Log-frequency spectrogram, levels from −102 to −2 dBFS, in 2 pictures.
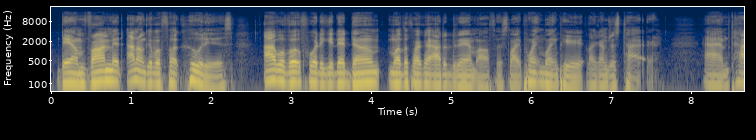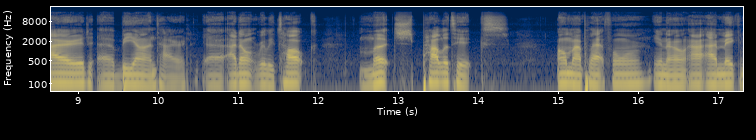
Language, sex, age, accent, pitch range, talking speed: English, male, 20-39, American, 95-115 Hz, 185 wpm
